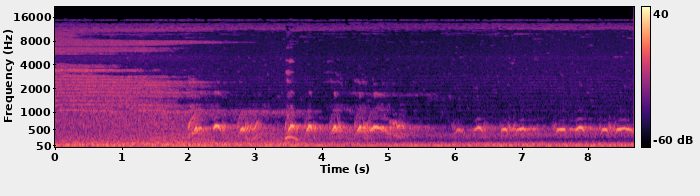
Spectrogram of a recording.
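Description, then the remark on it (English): Two owls hooting back and forth to each other at about 4:10 a.m. in the dark, a series of low, wavering hoots repeating over several seconds against a steady rumble of background noise, sounding somewhat distant with no voices present. “Yeah, it sounds like two owls, obviously.”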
